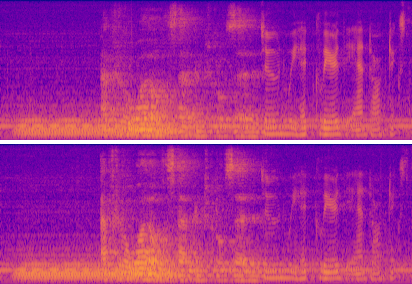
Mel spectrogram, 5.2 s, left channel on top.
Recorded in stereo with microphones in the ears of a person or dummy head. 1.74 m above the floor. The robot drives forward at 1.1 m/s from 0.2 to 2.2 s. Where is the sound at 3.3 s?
10° left (ahead or behind), 0.7 m.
